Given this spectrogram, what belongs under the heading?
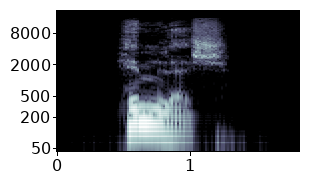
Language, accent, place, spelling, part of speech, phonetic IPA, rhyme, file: German, Germany, Berlin, himmlisch, adjective, [ˈhɪm.lɪʃ], -ɪʃ, De-himmlisch.ogg
- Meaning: 1. celestial, heavenly 2. divine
